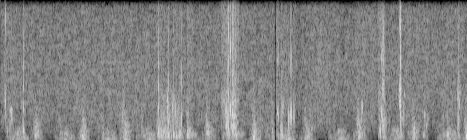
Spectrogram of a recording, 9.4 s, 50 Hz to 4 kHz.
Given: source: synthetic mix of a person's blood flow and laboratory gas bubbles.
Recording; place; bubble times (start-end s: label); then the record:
Doppler ultrasound of blood flow; precordium
0.07-0.25 s: bubbles
0.44-0.52 s: bubbles
3.11-3.85 s: bubbles
4.42-4.78 s: bubbles
5.52-5.69 s: bubbles
5.73-5.92 s: bubbles
7.20-7.26 s: bubbles
7.54-7.74 s: bubbles
7.95-8.10 s: bubbles
8.43-8.57 s: bubbles
8.92-9.01 s: bubbles
9.12-9.21 s: bubbles
From the record:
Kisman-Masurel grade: 233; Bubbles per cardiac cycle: several, 3 to 8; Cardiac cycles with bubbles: 50 to 99%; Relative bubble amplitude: loud (0.450 to 0.775); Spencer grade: 3 (all of the cardiac periods contain showers or single bubble signals, but not dominating or overriding the cardiac motion signals); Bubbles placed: only in the low amplitude regions of the cardiac cycle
